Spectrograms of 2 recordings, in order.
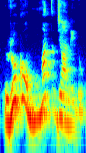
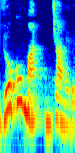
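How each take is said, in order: First: Slow रोको, break, then मत जाने दो together; pause after रोको. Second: Slow रोको मत, break, then जाने दो; pause after मत. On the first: Teacher shows going is forbidden, pausing after रोको. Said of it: "यानी यहाँ पर जाने की आज्ञा नहीं है". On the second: Teacher shows going is allowed, pausing after मत. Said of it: "इसका मतलब है कि इसे जाने की". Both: Shown as a demonstration.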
